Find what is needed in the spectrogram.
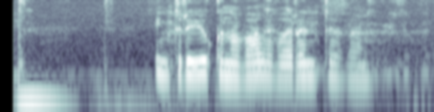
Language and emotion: Russian, neutral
